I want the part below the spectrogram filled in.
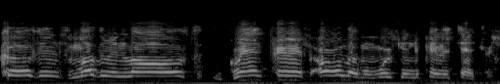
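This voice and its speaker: A man with a high pitch uses a raised, projected voice with monotone, flat intonation. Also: moderate pace. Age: 70s. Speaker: former inmate. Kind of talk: interview. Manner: halting.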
